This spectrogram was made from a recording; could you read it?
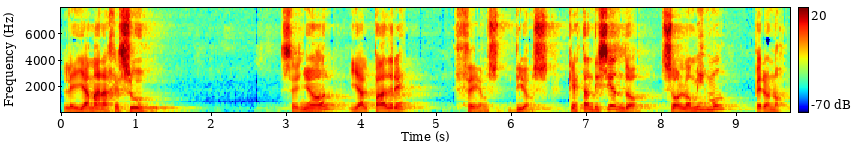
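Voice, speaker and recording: Male Bible teacher from Spain, higher register, explanatory lecture to a group, long hall reverb. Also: very animated, takes it slowly, pauses often. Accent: Spain Spanish. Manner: explanatory, keeps checking in with the listeners and asking them questions.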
